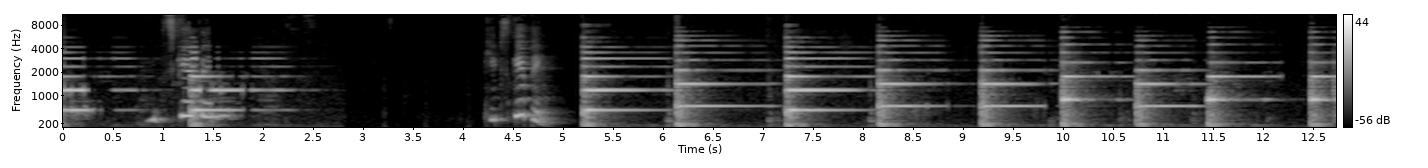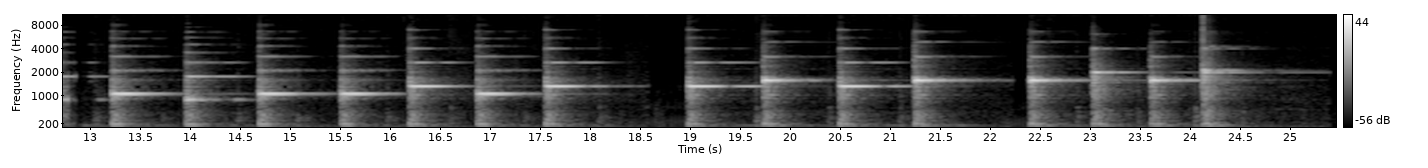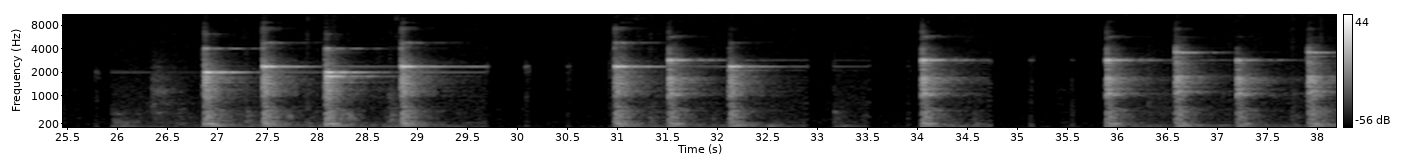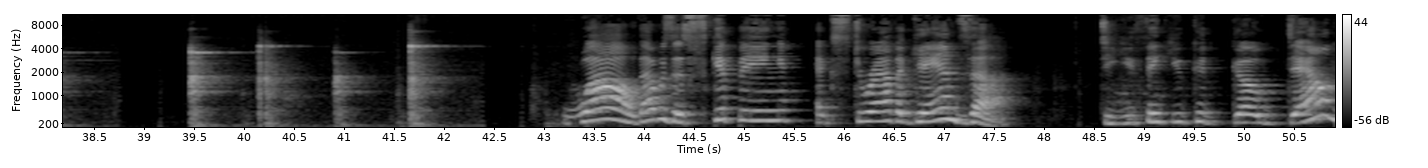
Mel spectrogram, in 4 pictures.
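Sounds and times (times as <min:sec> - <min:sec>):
slow piano notes: 0:00.0 - 0:02.4, 0:05.2 - 0:25.4, 0:26.8 - 0:29.7, 0:31.0 - 0:32.9, 0:34.0 - 0:34.8, 0:35.9 - 0:38.8, 0:39.4 - 0:42.4.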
